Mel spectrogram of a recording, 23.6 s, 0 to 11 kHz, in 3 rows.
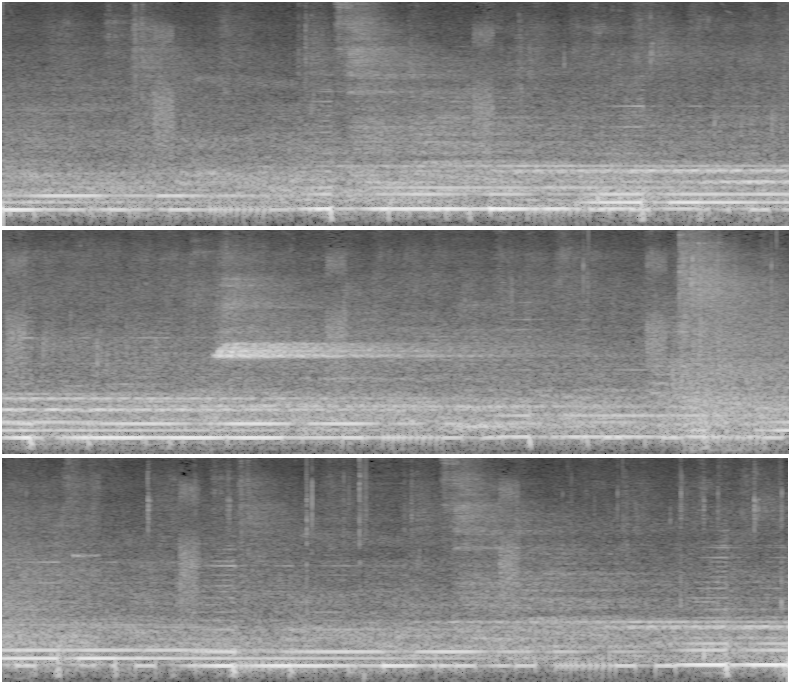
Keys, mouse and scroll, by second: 2.1 click, 2.6-9.4 ctrl+right drag, 9.4 click, 10.8 r, 12.1 shift+click, 12.6-14.3 right drag, 14.3 a, 14.5 a, 15.1 2, 15.3 click, 15.4 click, 15.8 ctrl+x, 16.3 a, 16.5 a, 16.9-18.0 shift+middle drag, 18.0 click, 18.6 3, 18.8 click, 19.3-19.7 scroll down 1, 19.7 click, 20.9-22.0 ctrl+right drag, 22.0-23.6 shift+middle drag.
